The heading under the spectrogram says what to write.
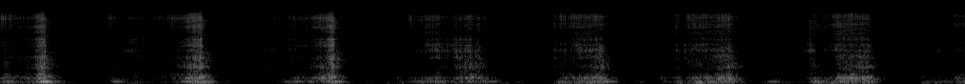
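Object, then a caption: Kinetic sand mound. A gloved hand holds a solid dome of green kinetic sand while a curette scrapes and rasps across its surface. Repeated gritty strokes come roughly every second, each a bright, hissing rasp with a low rumbling body, separated by short quiet gaps.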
